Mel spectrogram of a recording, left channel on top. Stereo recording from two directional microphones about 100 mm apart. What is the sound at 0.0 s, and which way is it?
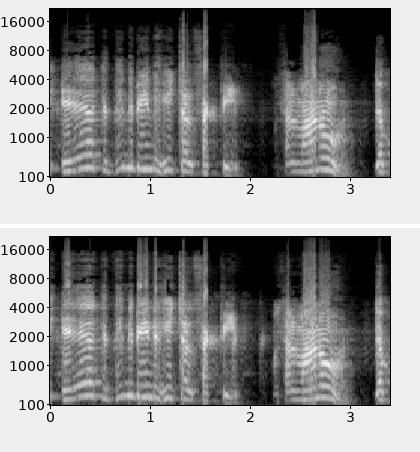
A man's voice, 35° right (ahead or behind).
